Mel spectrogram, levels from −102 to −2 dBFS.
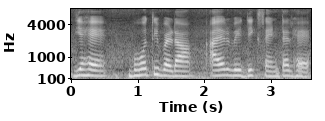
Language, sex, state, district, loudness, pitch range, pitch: Hindi, female, Haryana, Jhajjar, -16 LUFS, 215-235 Hz, 225 Hz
